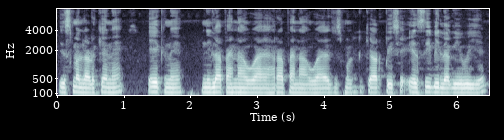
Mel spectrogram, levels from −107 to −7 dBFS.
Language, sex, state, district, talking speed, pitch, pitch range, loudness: Hindi, male, Gujarat, Valsad, 175 wpm, 115 Hz, 110-120 Hz, -17 LUFS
